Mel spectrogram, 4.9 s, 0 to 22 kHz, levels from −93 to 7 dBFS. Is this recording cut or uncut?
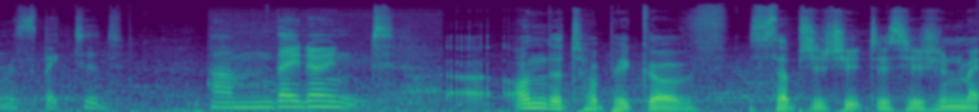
cut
